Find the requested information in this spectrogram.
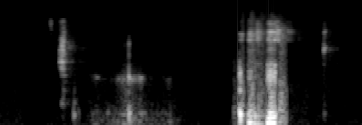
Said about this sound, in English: Let me get a sip of water real quick. Sorry.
